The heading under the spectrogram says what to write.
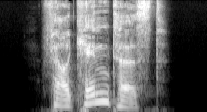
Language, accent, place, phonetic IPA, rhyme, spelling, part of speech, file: German, Germany, Berlin, [fɛɐ̯ˈkɛntəst], -ɛntəst, verkenntest, verb, De-verkenntest.ogg
- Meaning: second-person singular subjunctive I of verkennen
